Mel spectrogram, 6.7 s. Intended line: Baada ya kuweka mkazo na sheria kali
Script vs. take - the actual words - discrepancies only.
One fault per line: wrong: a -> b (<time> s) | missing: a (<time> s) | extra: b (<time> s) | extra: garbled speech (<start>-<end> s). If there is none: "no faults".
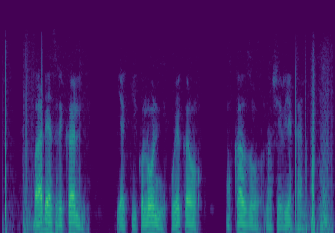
extra: serikali ya kikoloni (1.1 s)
